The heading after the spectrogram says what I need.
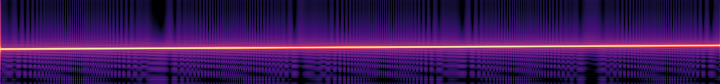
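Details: Self hearing test, meant for headphones at normal volume, with on-screen frequency display: a loud, steady mid-pitch pure tone rising very slowly as part of the frequency sweep.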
